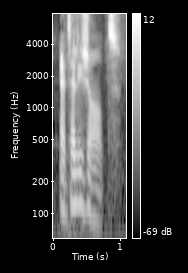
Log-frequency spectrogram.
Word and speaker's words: intelligente: So we add an E at the end to create the feminine form, and that makes the T at the end pronounced. So one more time, it's intelligent and intelligente.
